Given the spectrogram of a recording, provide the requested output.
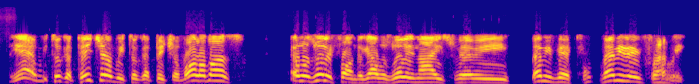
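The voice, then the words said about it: Resembles another person's voice. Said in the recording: “You sound like Jackie Mason ... my Italian accent”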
